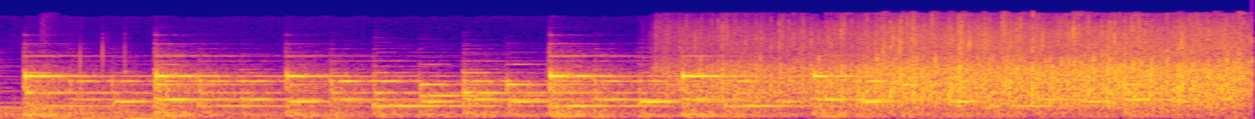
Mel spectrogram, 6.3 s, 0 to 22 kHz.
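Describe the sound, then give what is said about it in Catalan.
A short melodic musical phrase of stepped notes gives way, about halfway through, to loud sustained applause from a crowd receiving the 1 October independence leaders at the Palau de la Generalitat and the Parliament, a dense steady clatter of many hands that continues to the end. “Entre aplaudiments i abraçades, els líders independentistes de l'1 d'octubre han estat rebuts aquesta setmana al Palau de la Generalitat i al Parlament.”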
